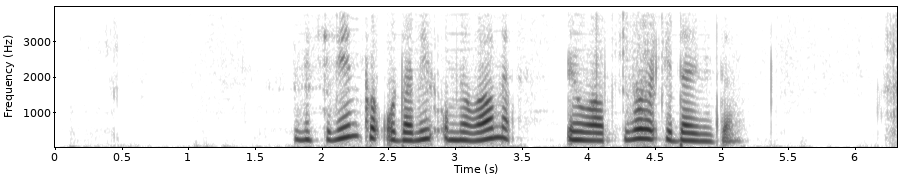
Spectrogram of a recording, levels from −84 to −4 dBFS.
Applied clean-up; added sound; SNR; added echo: neural separator model SepFormer WHAMR!.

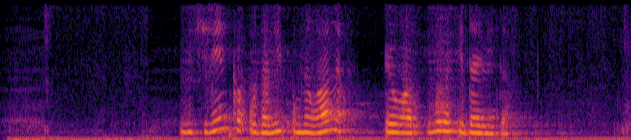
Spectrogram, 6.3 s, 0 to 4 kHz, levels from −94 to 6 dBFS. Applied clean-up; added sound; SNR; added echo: neural separator model SepFormer DNS4.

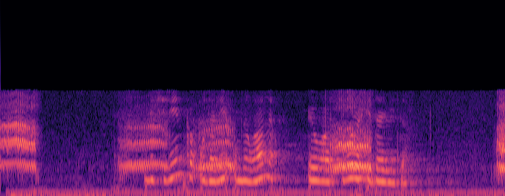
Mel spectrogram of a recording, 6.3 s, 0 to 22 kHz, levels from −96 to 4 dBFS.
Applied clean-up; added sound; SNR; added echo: none; Cat; 0 dB; reverberation time 2.9 s.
